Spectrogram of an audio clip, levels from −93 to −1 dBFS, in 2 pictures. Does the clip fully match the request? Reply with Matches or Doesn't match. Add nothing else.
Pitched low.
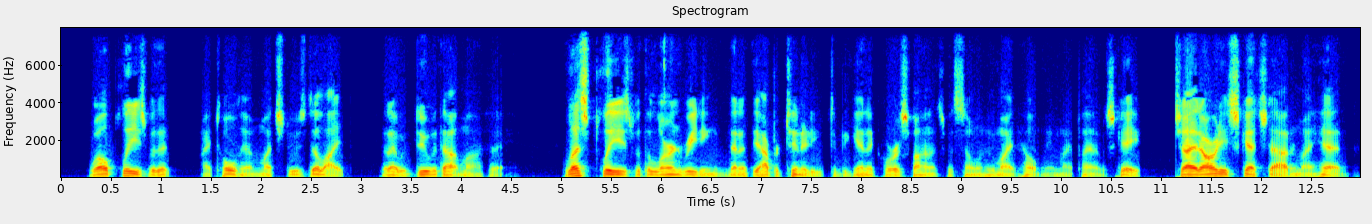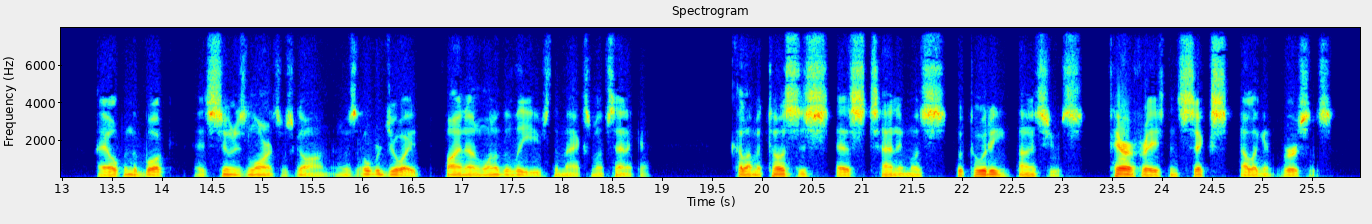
Matches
